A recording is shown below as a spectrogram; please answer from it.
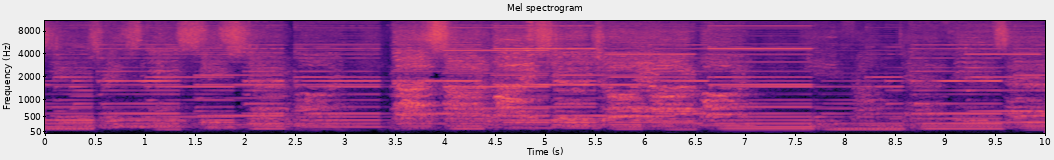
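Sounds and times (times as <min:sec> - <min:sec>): choir singing a hymn: 0:00.0 - 0:10.0
sustained keyboard chords: 0:00.0 - 0:10.0.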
